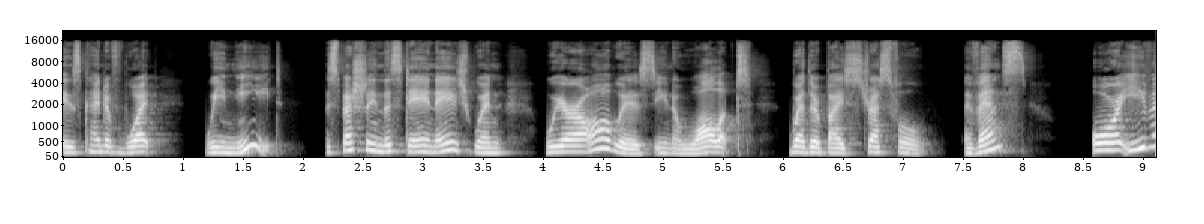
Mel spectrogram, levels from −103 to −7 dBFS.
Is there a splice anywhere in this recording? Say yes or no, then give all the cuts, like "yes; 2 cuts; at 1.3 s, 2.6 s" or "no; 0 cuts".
no; 0 cuts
